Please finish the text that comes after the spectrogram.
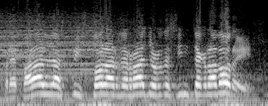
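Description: An actor playing a brave, cool-headed space commander, authoritative and decisive, in a 1950s radio serial. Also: male voice, very high voice, moderate pace. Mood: urgent, commanding. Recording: vintage 1950s radio, music underneath.

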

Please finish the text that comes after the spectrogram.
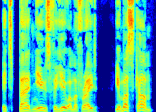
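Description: A man's voice: expressive, a little slow, dry recording, studio quality. A man voicing an urgent elderly clerk bringing bad news in a storybook reading. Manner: urgent, high-pitched.

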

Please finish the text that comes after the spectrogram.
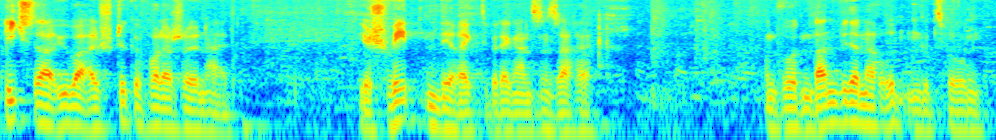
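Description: Deep, brooding police detective. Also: male voice, moderate pace, pauses often, warm tone. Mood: melancholy, resigned. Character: weary, melancholy, reflective police detective. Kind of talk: German radio crime drama acting.

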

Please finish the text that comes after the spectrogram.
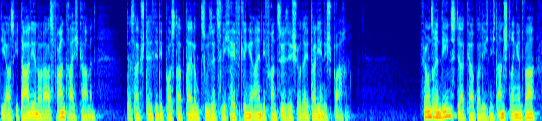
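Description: A man's voice: low-pitched, mellow. An actor playing a male camp survivor who recounts his ordeal soberly and precisely in a radio drama monologue.

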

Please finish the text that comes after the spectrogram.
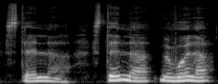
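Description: A man's voice: mid-range voice, normal speed, warm tone, slightly rough, close to an everyday voice. A man voicing an ardent, boyish young man in love, exclamatory and insistent, in a storybook reading. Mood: joyful.

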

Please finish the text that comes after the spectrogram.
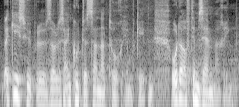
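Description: An actor playing a tense middle-aged father in a radio drama, placating and hushed, then firm. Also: lowish voice, big pitch swings, fast, slight background noise. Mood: hushed, doubting. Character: tense middle-aged father, film director planning escape. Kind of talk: German radio drama acting.

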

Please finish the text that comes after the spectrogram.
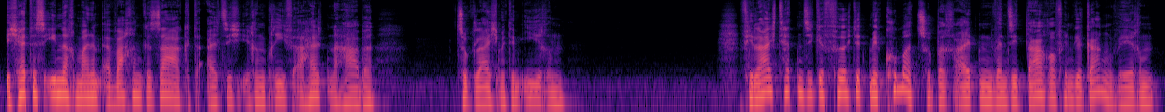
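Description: An actor playing a melancholy, self-deceiving gentleman, a jilted lover narrating a literary radio drama in a measured, formal and carefully articulated way. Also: medium pitch, lightly acted. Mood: restrained, wounded. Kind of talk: literary radio play narration, reading a letter.

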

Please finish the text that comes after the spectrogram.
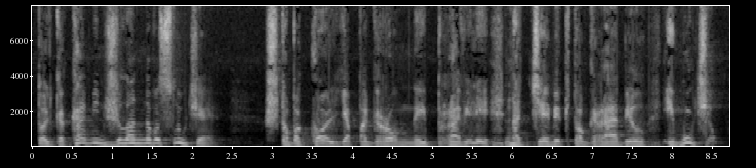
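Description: An actor playing a fiery rebel leader who proclaims himself emperor, declaiming verse in a radio play with husky, impassioned, theatrical oratory. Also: male voice, on the high side, expressive, slow pace, darkish tone, exaggerated voice. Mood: rousing, fierce.

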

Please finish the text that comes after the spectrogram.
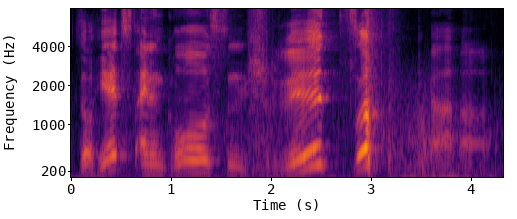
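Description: A man's voice: on the high side, sing-song, very slow, bright, forceful tone, a little hiss or hum, heavily acted. A man in a German radio play acting a worldly boatman and grotto guide, coaxing, servile yet commanding. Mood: brisk, coaxing.

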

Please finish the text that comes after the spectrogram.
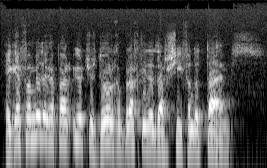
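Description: An actor playing a clever detective who lays out his reasoning in a measured way in a radio play. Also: on the high side, warm tone, breathy edge. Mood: explaining. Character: clever male detective, analytical. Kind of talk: vintage radio play acting. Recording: dull old recording.

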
